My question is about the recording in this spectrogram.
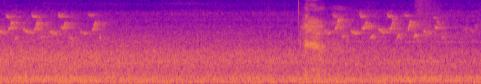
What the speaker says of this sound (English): Let's listen at the bird.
